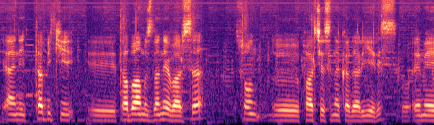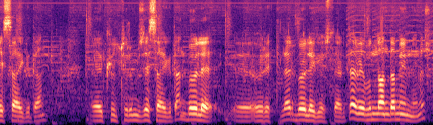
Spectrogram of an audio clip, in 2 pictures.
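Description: A man in his sixties, a cafe owner guest, speaking in a measured, hesitant way with many pauses. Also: mid-range voice, steady tone, mellow, faint music behind. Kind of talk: studio interview. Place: TV studio kitchen set.

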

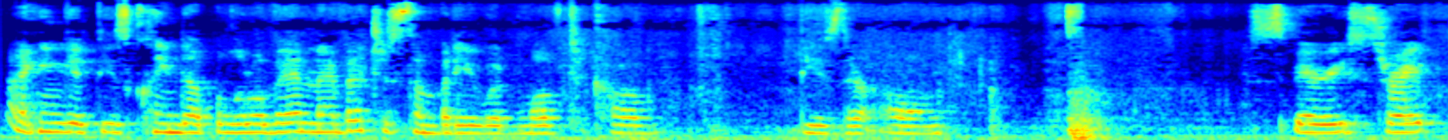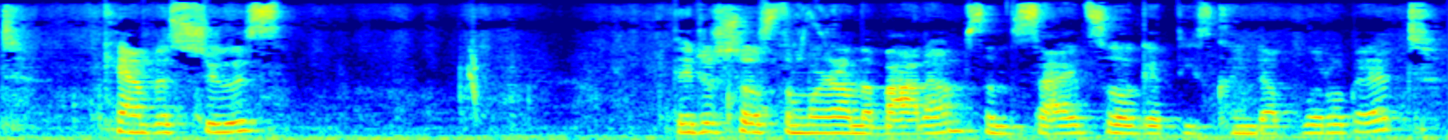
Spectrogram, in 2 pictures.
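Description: Her voice is mid-range, steady and darkish, at a normal speed with frequent pauses. This woman in her forties, a reseller vlogger, gives a chatty, easygoing unboxing of used shoes on camera, with plenty of ums, in a small indoor room by a plain wall, and the rough recording carries a little hiss or hum.

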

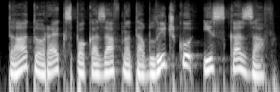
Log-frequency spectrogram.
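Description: A man's voice: medium pitch, normal speed. Man telling a children's storybook. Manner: expressive, playful storytelling. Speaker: narrator. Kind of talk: storybook narration.

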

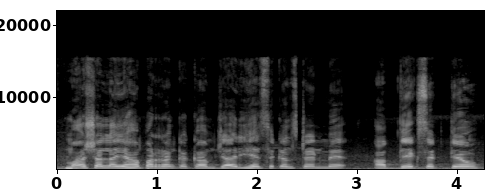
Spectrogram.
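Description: A man with a high voice narrates a walking tour of a stadium under construction, recorded outdoors on his handheld phone. He keeps up a plain running commentary and repeats his phrases. A faint outdoor ambience runs beneath his voice. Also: moderate pace, slight background noise. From Pakistan. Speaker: vlogger giving a site tour. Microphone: phone camera held by the speaker.

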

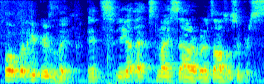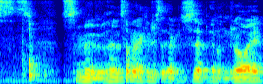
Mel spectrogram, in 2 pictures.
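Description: A man's voice: mid-range voice, fairly even intonation, normal speed, darkish tone. Playful man in an echoey, slightly noisy room. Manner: playful, enthusiastic, jokey. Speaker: beer review co-host. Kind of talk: casual chat. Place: room with a table, indoors. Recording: echoey room with faint noise.

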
